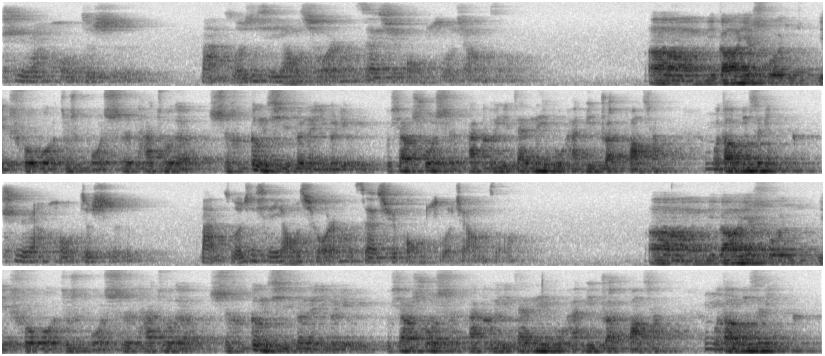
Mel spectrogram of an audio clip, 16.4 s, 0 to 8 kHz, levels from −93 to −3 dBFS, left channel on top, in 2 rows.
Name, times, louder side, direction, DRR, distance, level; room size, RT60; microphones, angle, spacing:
voice 1, 0.0-1.3 2.0-5.2 15.2-15.8, right 3 dB, 85° right, 5 dB, 0.4 m, -28 dB
voice 2, 6.5-14.8 15.3-15.9, left 2 dB, 25° left, 2 dB, 0.4 m, -19 dB
5.3 x 2.9 x 2.5 m, 1.4 s
head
